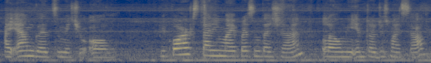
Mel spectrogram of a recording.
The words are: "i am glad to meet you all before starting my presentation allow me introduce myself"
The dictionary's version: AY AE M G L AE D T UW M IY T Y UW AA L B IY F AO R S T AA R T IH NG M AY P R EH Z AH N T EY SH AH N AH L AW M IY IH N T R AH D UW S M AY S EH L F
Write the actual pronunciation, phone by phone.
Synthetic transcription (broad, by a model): AY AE M G UH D T UW M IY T Y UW AA L B IY F AO R S T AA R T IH NG M AY P R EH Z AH N T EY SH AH N L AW M IY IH N T R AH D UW S M AY S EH L F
